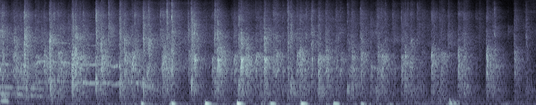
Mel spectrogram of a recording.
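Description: An audience claps steadily for several seconds, a dense patter of many hands with some sharper individual claps standing out, loud and sustained throughout.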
